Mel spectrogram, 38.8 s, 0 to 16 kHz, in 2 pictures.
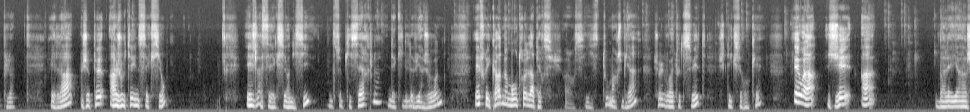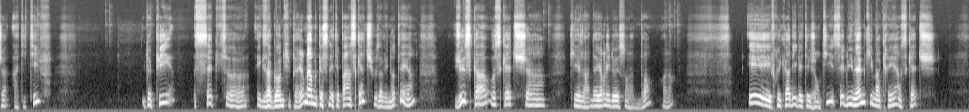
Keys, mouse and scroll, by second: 0.8-1.7 drag, 2.9 click, 8.5 click, 10.0 scroll up 2, 10.6 scroll down 2, 12.3 click, 13.9 click, 15.1-16.9 drag, 17.1 scroll down 2, 17.7-19.6 drag, 31.5 click, 32.7 click.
